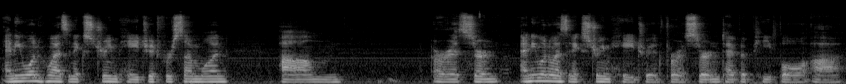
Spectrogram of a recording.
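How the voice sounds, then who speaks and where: A man's voice: medium pitch, fairly even intonation, normal speed, a bit bright, slight background noise. A young man telling a story in a casual vlog, sarcastic and rambling, full of fillers and swearing. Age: young adult. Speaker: vlogger.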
